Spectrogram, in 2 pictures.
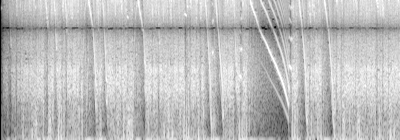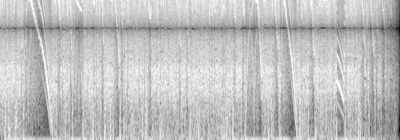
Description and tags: Rapid jumble of blips, beeps, white noise and static. Made on an Alesis Micron.
beeps, blips, micron, synthesizer, white-noise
